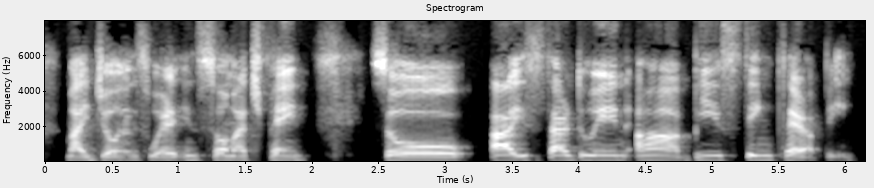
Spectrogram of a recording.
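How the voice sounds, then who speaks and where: With a Colombian accent, a woman speaks at a very slow pace in a monotone, flat intonation against a quiet background. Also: medium pitch for a woman. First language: Spanish. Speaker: hypnotherapist. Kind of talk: interview.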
